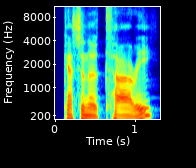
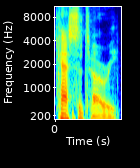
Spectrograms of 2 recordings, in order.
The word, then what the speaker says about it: Casatari: With me today is Casanatari. Did I pronounce that right? No, I didn't. Casatari. Sorry. No, just Casatari. Casatari. That's Casatari. perfect.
